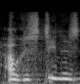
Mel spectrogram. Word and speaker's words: Augustinus: I read in a book of, I don't know how to pronounce, Augustinus, we say in Dutch, Augustinus, that the Lord is putting things you do not like through your food.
